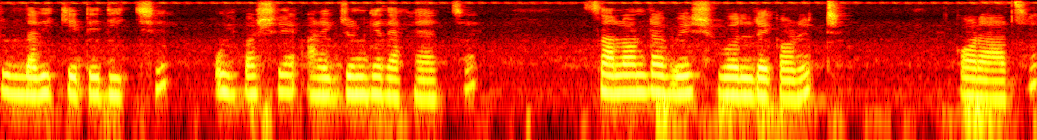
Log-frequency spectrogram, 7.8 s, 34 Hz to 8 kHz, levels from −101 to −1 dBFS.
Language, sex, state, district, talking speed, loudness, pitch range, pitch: Bengali, female, West Bengal, North 24 Parganas, 125 wpm, -19 LUFS, 190-215 Hz, 200 Hz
